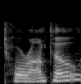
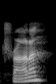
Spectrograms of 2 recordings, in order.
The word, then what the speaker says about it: Toronto: that's all it's like if someone be like toronto instead of trauna i would say how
